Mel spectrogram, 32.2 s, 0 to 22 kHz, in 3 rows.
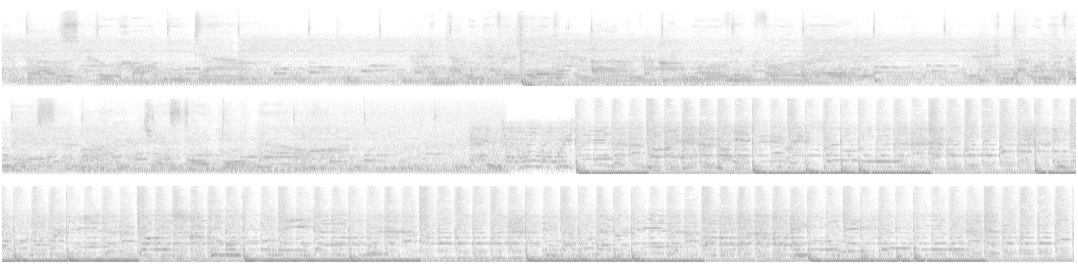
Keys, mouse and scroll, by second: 0.9 ctrl+click, 2.2 ctrl+click, 3.4 ctrl+z, 3.8-4.8 ctrl+drag, 5.4 ctrl+z, 5.8 ctrl+click, 7.2 ctrl+click, 10.2 ctrl+click, 11.7 shift+middle click, 12.3 ctrl+click, 13.7 ctrl+click, 15.0-15.9 scroll down 8, 15.9 shift+middle click, 16.1 scroll up 5, 17.2 click, 17.4 shift+middle click, 17.7 ctrl+z, 19.1-19.4 scroll up 5, 19.6 click, 20.4 ctrl+z, 20.6 ctrl+z, 21.0 ctrl+z, 21.3 ctrl+z, 22.0 ctrl+z, 22.3 f, 22.9-24.6 drag, 24.6 scroll down 5, 25.0 shift+middle click, 25.2-26.3 scroll up 6, 25.7 shift+middle click, 25.9 shift+middle click, 26.5 shift+middle click, 26.9-28.6 ctrl+drag, 28.6-29.0 scroll down 13, 29.1 shift+middle click, 29.5-30.6 scroll up 6, 29.9 shift+middle click, 30.6 shift+middle click, 30.8-31.1 scroll down 1, 31.1 ctrl+click, 31.7 scroll down 3, 31.9 shift+middle click.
